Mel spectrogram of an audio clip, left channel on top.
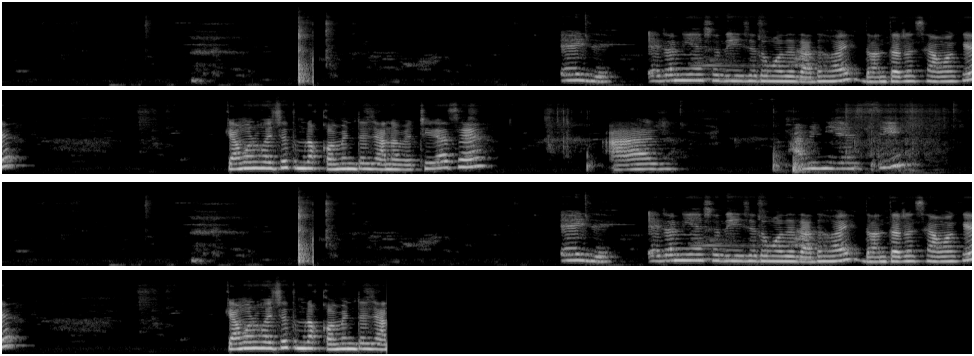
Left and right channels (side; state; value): right; drops out; at 13.6 s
